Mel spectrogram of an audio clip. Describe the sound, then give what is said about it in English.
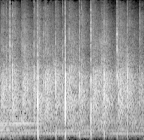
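Congregation applause during a church service: scattered sharp claps over a steady wash of crowd noise, lasting about two seconds. “Let's all stand up and let's give the Lord a round of applause.”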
